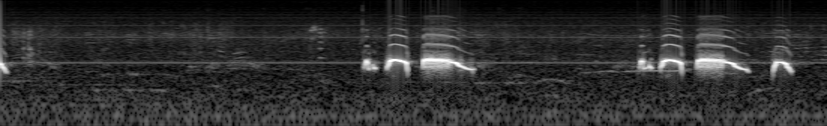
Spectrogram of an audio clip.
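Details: Two cooing phrases from a Javanese spotted dove after quiet: quick short coos, a long resonant coo sliding downward, then a clipped last note; faint constant hum underneath.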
